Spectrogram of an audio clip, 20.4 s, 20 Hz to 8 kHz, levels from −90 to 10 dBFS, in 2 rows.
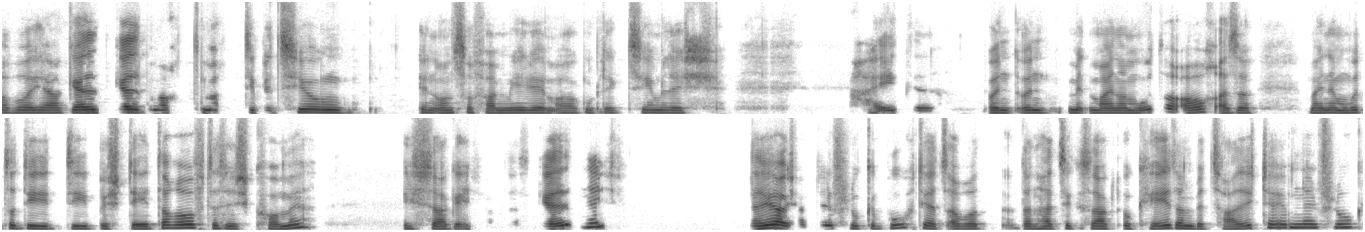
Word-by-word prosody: Aber 170 0 -1
ja, 165 0 +1
Geld 180 +3 +6
Geld 190 -1 +6
macht 170 -1 -2
macht 165 -1 -1
die 165 - -2
Beziehung 175 +1 +2 0.4
in 175 -4 -3
unserer 165 +2 -2
Familie 160 +1 -1
im 150 - -3
Augenblick 155 0 -8
ziemlich 170 -2 -3 1.1
heikel. 470 -1 -4 0.4
Und 160 -2 0
Und 165 -2 -1
mit 180 - 0
meiner 155 -1 +1
Mutter 190 +6 -1
auch. 185 +5 +1
Also, 155 +1 0 0.4
meine 160 +1 -1
Mutter, 170 +4 -1
die 170 -2 +1
die 170 -1 -1
besteht 150 -1 0
darauf, 215 +2 +5
dass 190 -3 -3
ich 160 -2 -1
komme. 200 - 0 0.6
Ich 170 -3 -3
sage: 160 -3 +1
„Ich - - -11
habe - - -41
das - - -25
Geld 425 - +5
nicht.“ 270 +4 0 0.9
Na 170 - +3
ja, 210 0 +10
ich 180 - -2
habe - - -13
den 380 - +1
Flug 175 - -6
gebucht 200 +6 -4
jetzt, 165 -3 0
aber 160 -1 -1
dann 165 -4 -5
hat 165 -1 -1
sie 180 - -2
gesagt: 165 0 -1
„Okay, 170 +3 0
dann 180 -2 +3
bezahle 155 0 -3
ich 195 - -3
dir 225 0 0
eben 230 +1 +1
den 235 0 +2
Flug.“ 235 +1 -3
170 Hz, 175 wpm, -21 LUFS, 160-190 Hz, 1.1 s, ja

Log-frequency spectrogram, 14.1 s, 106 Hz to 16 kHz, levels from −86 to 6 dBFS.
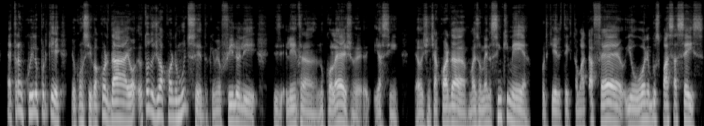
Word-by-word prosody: é - - -2
tranquilo 190 -1 +2
porque 185 -8 0 0.2
eu 110 - -5
consigo 120 +1 -2
acordar, 140 -1 +4
eu 130 +1 +3
eu - - -3
todo 215 -3 +1
dia 160 +1 -1
eu - - +5
acordo 150 -2 -2
muito 200 +8 -2
cedo, 80 -3 -3
que 80 - -11
meu 100 +1 -5
filho 125 +3 +1
ele, 100 -6 -2 0.3
ese 100 -3 -8
ele 105 +3 -1
entra 95 -7 -3
no 100 +6 -8
colégio 100 -3 +3 0.4
e, 90 - -7
assim, 90 -3 -7 0.3
eh, - - -3
o - - -2
a - - -3
gente 100 +4 -6
acorda 110 -2 +4
mais 100 +3 -3
ou 105 - -3
menos 110 +1 -3
05:30, 115 - -1 0.2
porque - - -9
ele 95 -2 0
tem 100 - -7
que 95 - -23
tomar 100 0 -7
café 125 -1 +4
e 110 - -1
o 110 - 0
ônibus 130 +2 0
passa 125 -1 0
às 130 - -4
06:00 125 -5 0
115 Hz, 195 wpm, -23 LUFS, 100-135 Hz, 0.4 s, eu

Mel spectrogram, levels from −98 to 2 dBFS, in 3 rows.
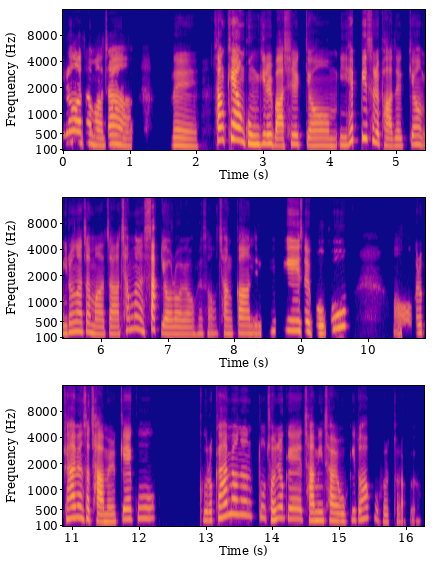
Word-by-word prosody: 일어나자마자 230 -7 +1 0.6
네. 190 -3 -2 0.2
상쾌한 330 0 +8
공기를 240 -1 +2
마실 190 +4 +2
겸 190 -1 -3
이 200 0 -6
햇빛을 325 -2 +1
받을 190 -3 -3
겸 220 -3 -4
일어나자마자 195 -5 -3
창문을 290 +3 -6
싹 295 +4 +4
열어요. 180 -1 -4
그래서 190 +2 -13
잠깐 195 +1 -3
이렇게 195 0 -10 0.5
햇빛을 250 -1 0
보고 305 - 0 0.7
어 - - -10 0.2
그렇게 210 +5 -5
하면서 280 -1 +3
잠을 190 -4 +2
깨고 270 +4 -3 0.6
그렇게 225 +4 -3
하면은 365 +2 +1
또 295 -2 -10
저녁에 260 0 -2
잠이 220 -1 +1
잘 215 -1 -1
오기도 230 +5 -6
하고 270 -1 -6
그렇더라고요. 185 -2 -15
225 Hz, 310 characters per minute, -23 LUFS, 195-275 Hz, 0.7 s, 상쾌한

